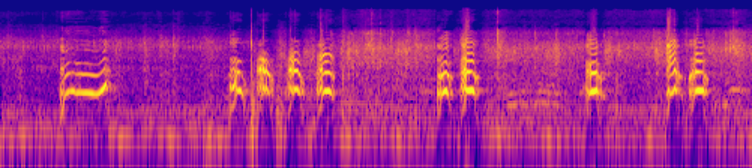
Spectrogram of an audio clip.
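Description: A Chinese Crested Dog gives a drawn-out whining yelp, then sharp, high yappy barks in quick pairs.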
